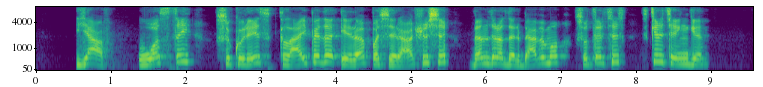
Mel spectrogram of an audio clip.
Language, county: Lithuanian, Vilnius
